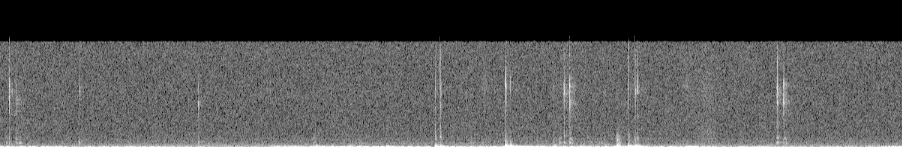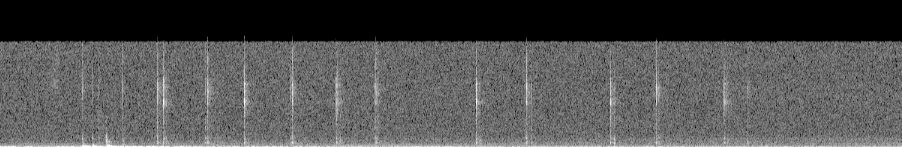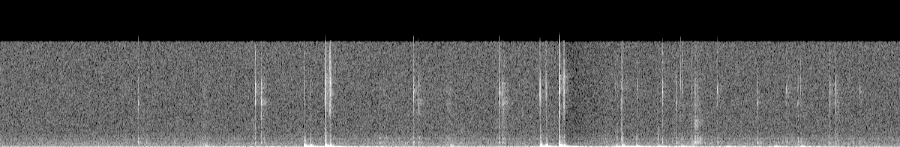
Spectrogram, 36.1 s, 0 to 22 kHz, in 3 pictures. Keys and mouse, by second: 5.8 Tab, 6.7 Delete, 8.4 shift+a, 13.1 s, 14.2-27.1 drag, 27.5-29.6 drag, 29.6-30.7 right drag, 32.4-35.1 drag, 35.1-35.8 right drag, 35.8-36.0 drag.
